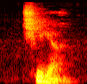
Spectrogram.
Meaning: 1. A Mexican sage grown for its edible seeds, Salvia hispanica 2. Salvia columbariae, a sage with similar seeds, native to the southwestern US and northwestern Mexico
- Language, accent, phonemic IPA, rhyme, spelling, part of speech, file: English, Southern England, /ˈt͡ʃiː.ə/, -iːə, chia, noun, LL-Q1860 (eng)-chia.wav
